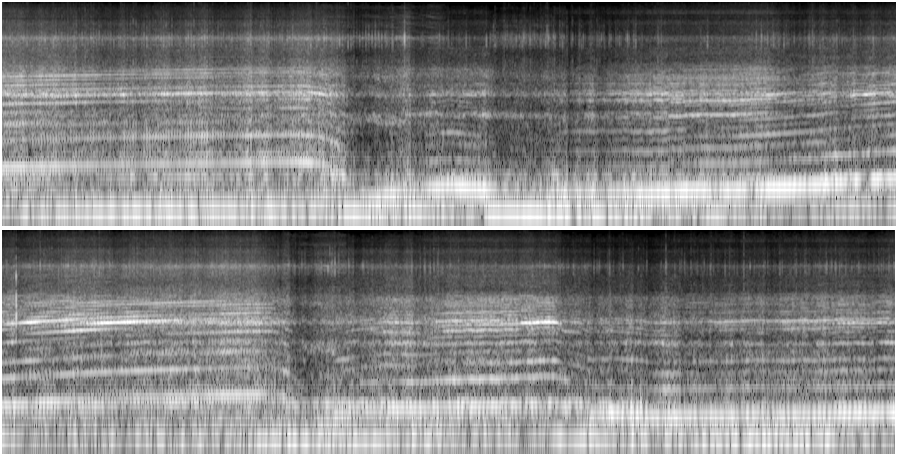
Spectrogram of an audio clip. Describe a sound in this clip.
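A kart engine buzzes loudly, revving up and dropping as it shifts speed.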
